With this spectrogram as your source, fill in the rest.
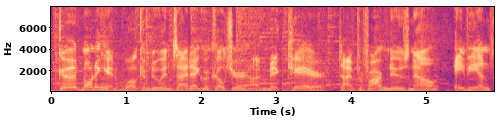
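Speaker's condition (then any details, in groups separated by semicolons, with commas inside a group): No condition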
